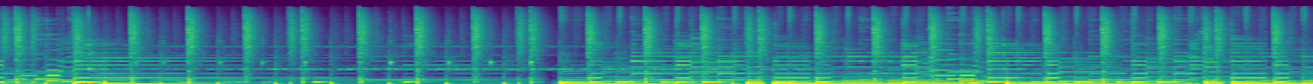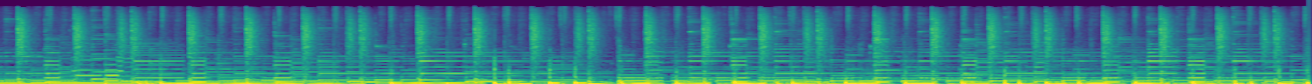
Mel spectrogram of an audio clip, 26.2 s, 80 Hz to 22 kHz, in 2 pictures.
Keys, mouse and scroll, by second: 2.8 drag, 6.4-8.4 drag, 10.7-11.0 scroll down 10, 11.0 click, 11.5 ctrl+x, 11.9-14.4 ctrl+z, 15.0 ctrl+shift+z, 15.8-16.9 drag, 16.9 BackSpace, 18.1 o, 18.7 t, 19.9 click, 20.5 BackSpace, 20.6 BackSpace, 21.8 click, 22.0 x, 22.2 ctrl+v, 22.8 shift+a, 24.7 click, 25.2 click, 25.9 click.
